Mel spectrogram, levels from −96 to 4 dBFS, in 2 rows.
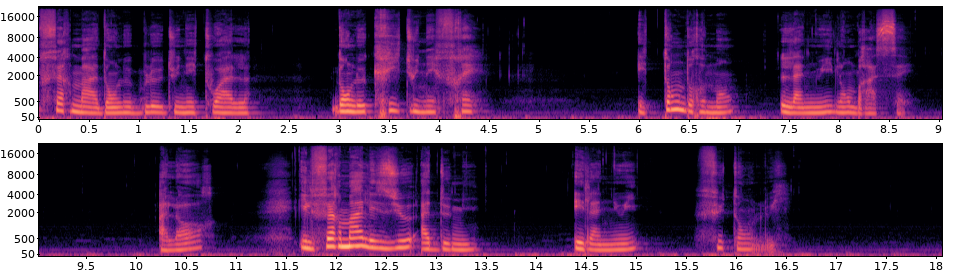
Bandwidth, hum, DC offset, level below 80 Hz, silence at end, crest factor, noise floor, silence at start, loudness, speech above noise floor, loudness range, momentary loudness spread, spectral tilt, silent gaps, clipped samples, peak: over 20 kHz; none; under 0.1%; -48 dBFS; 0.9 s; 22 dB; -52 dBFS; 0 s; -25 LUFS; 28 dB; 9 LU; 18 LU; -5.5 dB/octave; none; under 0.1%; -4 dBFS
